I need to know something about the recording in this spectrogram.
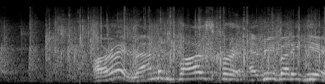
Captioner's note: audience clapping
